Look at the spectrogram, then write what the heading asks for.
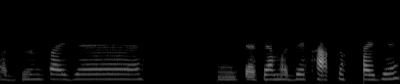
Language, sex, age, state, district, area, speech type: Marathi, female, 45-60, Maharashtra, Gondia, rural, conversation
